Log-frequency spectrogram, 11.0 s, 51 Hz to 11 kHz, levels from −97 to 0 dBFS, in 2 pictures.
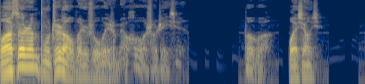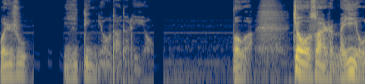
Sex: male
